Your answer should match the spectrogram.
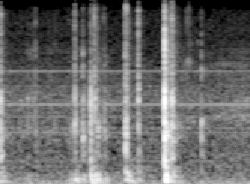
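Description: Someone types commands into a Linux terminal on a computer keyboard, producing a quiet, irregular string of close key clicks and taps with one sharper keystroke near the end, no voices.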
